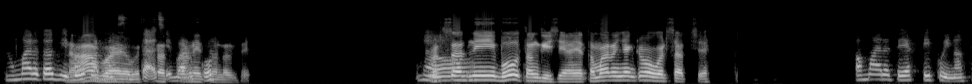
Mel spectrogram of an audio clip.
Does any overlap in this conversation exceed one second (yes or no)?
yes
